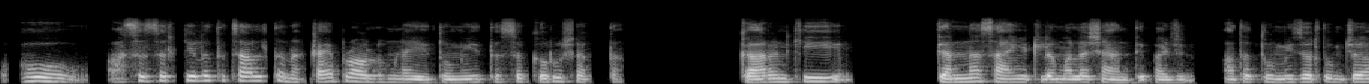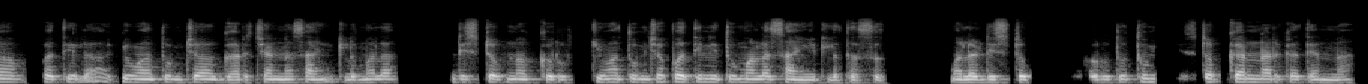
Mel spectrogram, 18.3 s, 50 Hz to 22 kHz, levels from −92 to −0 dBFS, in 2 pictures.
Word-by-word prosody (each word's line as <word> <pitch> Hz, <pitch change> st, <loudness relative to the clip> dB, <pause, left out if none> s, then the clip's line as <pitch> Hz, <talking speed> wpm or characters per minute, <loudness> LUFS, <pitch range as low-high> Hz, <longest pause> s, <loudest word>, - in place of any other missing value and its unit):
हो, 180 Hz, -6 st, +2 dB, 0.2 s
असं 205 Hz, -, 0 dB
जर 205 Hz, 0 st, -1 dB
केलं 215 Hz, +1 st, +5 dB
तर -, -, -7 dB
चालतं 205 Hz, 0 st, +2 dB
ना? 160 Hz, -, -3 dB
काही 165 Hz, +1 st, +3 dB
प्रॉब्लेम 155 Hz, -4 st, +1 dB
नाहीये, 140 Hz, -2 st, +3 dB
तुम्ही 140 Hz, 0 st, +2 dB
तसं 150 Hz, +2 st, -4 dB
करू 165 Hz, +4 st, +2 dB
शकता. 150 Hz, -5 st, -6 dB, 0.8 s
कारण 150 Hz, +3 st, +5 dB
की 180 Hz, -, +4 dB, 0.8 s
त्यांना 160 Hz, +2 st, +5 dB
सांगितलं, 150 Hz, -4 st, +1 dB
मला 140 Hz, 0 st, +4 dB
शांती 135 Hz, -2 st, 0 dB
पाहिजे. 135 Hz, 0 st, 0 dB, 0.3 s
आता 135 Hz, -, +1 dB
तुम्ही 150 Hz, -1 st, 0 dB
जर 160 Hz, 0 st, +3 dB
तुमच्या 155 Hz, +1 st, +2 dB, 0.2 s
पतीला 140 Hz, +1 st, -1 dB
किंवा 145 Hz, -2 st, +2 dB
तुमच्या 140 Hz, 0 st, +1 dB
घरच्यांना 135 Hz, +1 st, 0 dB
सांगितलं, 135 Hz, -1 st, -2 dB
मला 140 Hz, +1 st, 0 dB, 0.4 s
डिस्टर्ब 140 Hz, -1 st, 0 dB
नका 140 Hz, -, 0 dB
करू, 135 Hz, 0 st, -2 dB, 0.2 s
किंवा 150 Hz, 0 st, -1 dB
तुमच्या 150 Hz, +1 st, 0 dB
पतीने 150 Hz, -1 st, +4 dB
तुम्हाला 145 Hz, -1 st, +1 dB
सांगितलं 130 Hz, -2 st, 0 dB
तसंच, -, -, -4 dB, 0.4 s
मला 135 Hz, 0 st, +5 dB
डिस्टर्ब 140 Hz, 0 st, +2 dB, 0.3 s
नका 415 Hz, -, -2 dB
करू. 135 Hz, -, 0 dB
तर -, -, +2 dB
तुम्ही 155 Hz, -1 st, -4 dB
डिस्टर्ब 165 Hz, -, -2 dB
करणार 150 Hz, -2 st, +2 dB
का 140 Hz, -, +1 dB
त्यांना? 130 Hz, -1 st, -1 dB
145 Hz, 165 wpm, -24 LUFS, 140-160 Hz, 0.8 s, केलं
